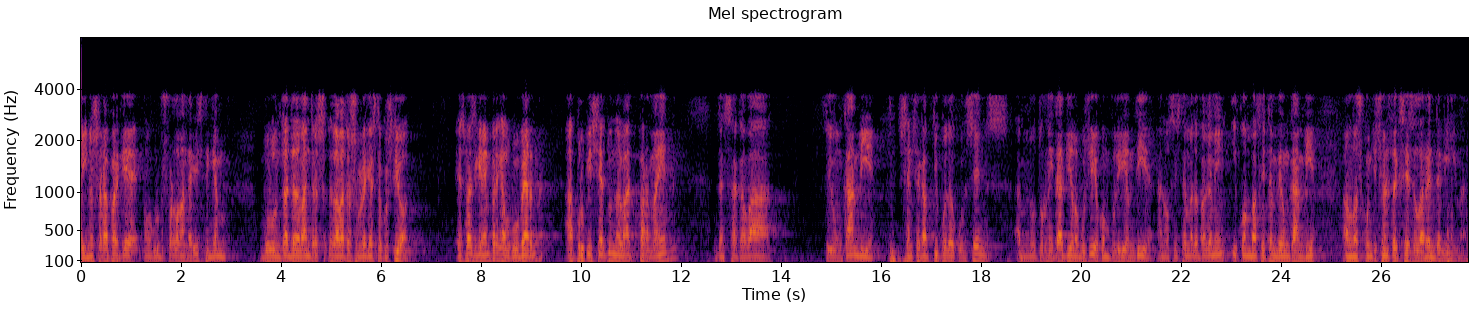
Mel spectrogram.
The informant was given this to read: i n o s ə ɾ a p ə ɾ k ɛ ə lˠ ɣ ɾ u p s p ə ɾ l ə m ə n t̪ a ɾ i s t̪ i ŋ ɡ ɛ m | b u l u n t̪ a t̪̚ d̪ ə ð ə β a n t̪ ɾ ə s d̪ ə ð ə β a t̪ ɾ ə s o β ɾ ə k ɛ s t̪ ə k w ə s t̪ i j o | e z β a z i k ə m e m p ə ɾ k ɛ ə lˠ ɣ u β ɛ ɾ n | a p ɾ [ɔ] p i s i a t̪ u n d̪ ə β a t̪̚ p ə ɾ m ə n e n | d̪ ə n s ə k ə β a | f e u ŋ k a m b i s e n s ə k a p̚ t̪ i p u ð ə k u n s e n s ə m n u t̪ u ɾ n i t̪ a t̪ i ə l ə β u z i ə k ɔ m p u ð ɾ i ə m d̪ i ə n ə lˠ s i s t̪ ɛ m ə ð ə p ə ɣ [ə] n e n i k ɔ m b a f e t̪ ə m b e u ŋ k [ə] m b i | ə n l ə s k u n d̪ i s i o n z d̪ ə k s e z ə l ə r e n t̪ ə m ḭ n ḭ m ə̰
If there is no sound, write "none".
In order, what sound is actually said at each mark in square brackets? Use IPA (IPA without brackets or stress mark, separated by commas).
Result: u, ə, a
